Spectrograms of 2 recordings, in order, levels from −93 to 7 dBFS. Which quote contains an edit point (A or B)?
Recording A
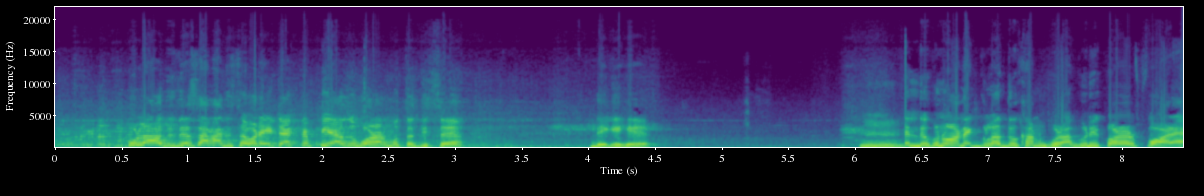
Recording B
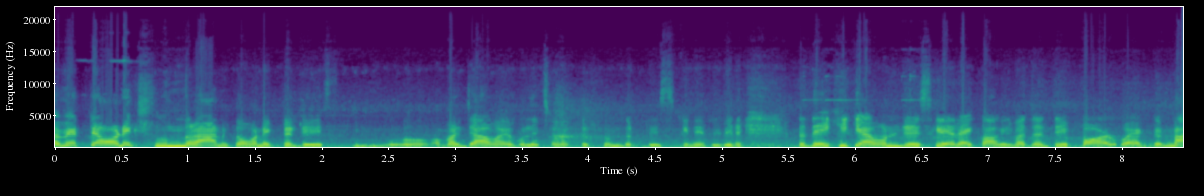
A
